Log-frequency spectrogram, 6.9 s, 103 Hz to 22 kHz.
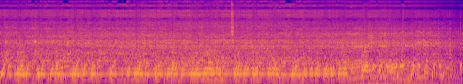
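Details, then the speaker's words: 1960 Johnson 10 hp outboard after gearcase rebuild, carburetor high and low speed needles just turned in: loud two-stroke buzz that sags and stumbles as revs change, with a lean sneeze at low idle. Hesitation on acceleration. "Got a little bit of hesitation when I accelerate, but lean sneeze at low idle."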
